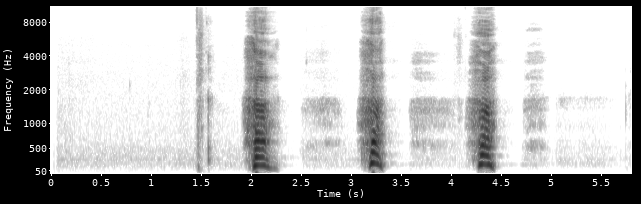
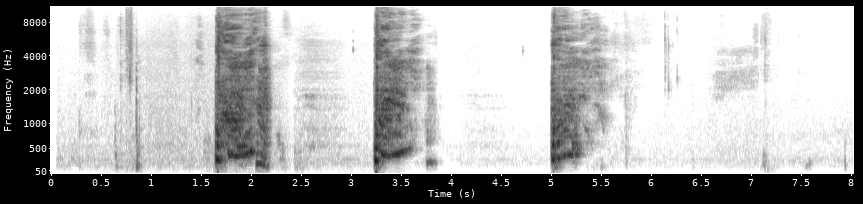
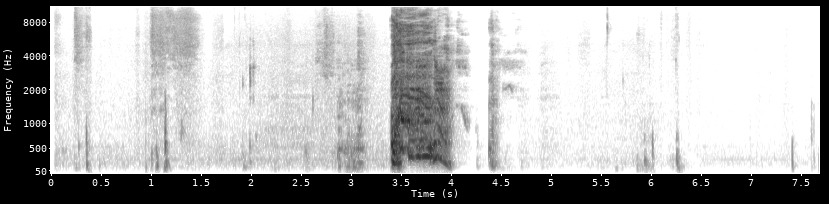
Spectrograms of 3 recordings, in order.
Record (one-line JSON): {"exhalation_length": "5.8 s", "exhalation_amplitude": 32767, "exhalation_signal_mean_std_ratio": 0.22, "three_cough_length": "8.0 s", "three_cough_amplitude": 32767, "three_cough_signal_mean_std_ratio": 0.3, "cough_length": "7.7 s", "cough_amplitude": 31585, "cough_signal_mean_std_ratio": 0.23, "survey_phase": "beta (2021-08-13 to 2022-03-07)", "age": "65+", "gender": "Male", "wearing_mask": "No", "symptom_none": true, "smoker_status": "Ex-smoker", "respiratory_condition_asthma": false, "respiratory_condition_other": false, "recruitment_source": "REACT", "submission_delay": "1 day", "covid_test_result": "Negative", "covid_test_method": "RT-qPCR", "influenza_a_test_result": "Negative", "influenza_b_test_result": "Negative"}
